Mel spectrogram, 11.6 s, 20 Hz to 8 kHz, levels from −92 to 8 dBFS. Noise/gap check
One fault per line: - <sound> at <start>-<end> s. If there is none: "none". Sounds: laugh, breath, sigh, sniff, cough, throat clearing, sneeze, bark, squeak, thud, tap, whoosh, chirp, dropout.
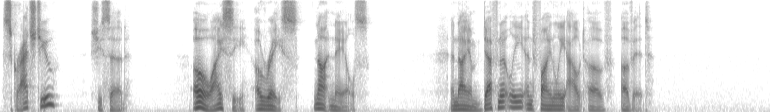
none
